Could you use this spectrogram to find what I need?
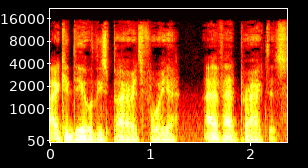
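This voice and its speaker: Using a put-on character voice, a man rattles off words at a very fast pace in a very deep, low pitch. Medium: video game. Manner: dry, cocky.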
